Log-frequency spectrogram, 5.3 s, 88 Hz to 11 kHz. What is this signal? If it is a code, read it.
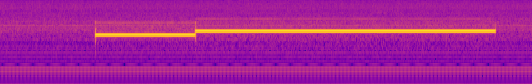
Two-tone page, heard as a one-second tone, then a three-second tone, about 1470 then 1850 Hz, with noise. It is heard from 0.9 to 5.0 s.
